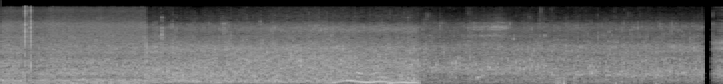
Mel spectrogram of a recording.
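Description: Shallow stream water running over rocks: a steady rushing of water.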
